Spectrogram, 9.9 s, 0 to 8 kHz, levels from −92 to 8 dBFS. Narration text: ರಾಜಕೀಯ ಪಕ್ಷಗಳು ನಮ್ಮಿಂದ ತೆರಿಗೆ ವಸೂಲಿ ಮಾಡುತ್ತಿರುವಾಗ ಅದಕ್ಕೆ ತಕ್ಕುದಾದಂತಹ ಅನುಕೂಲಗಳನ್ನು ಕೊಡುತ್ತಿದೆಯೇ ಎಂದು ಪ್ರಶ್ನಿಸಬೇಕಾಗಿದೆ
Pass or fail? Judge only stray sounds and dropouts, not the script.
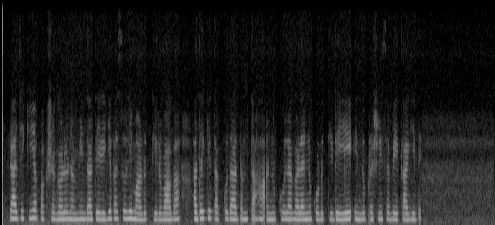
pass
